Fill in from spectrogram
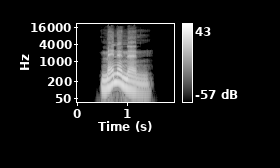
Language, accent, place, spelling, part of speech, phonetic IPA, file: German, Germany, Berlin, Männinnen, noun, [ˈmɛnɪnən], De-Männinnen.ogg
- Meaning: plural of Männin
